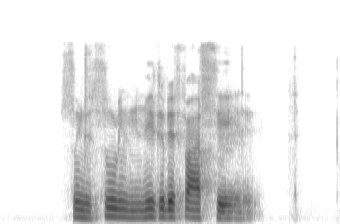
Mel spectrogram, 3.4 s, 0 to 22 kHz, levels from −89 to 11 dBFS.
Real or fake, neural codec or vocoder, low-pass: fake; autoencoder, 22.05 kHz, a latent of 192 numbers a frame, VITS, trained on one speaker; 9.9 kHz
